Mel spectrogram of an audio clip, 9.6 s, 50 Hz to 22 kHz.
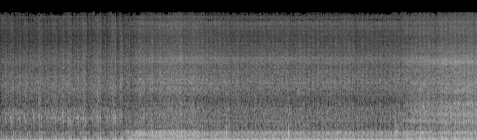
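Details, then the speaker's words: Mk1 Ford Fiesta XR2 with Jenvey throttle body and Omex 600 EFI: low lumpy running with irregular stumbles instead of an even pulse. Misfire persists; owner suspects borderline-sized injectors aimed unevenly into the ports. "no that's full throttle this is still got the misfire yeah kind of sorting it out"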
